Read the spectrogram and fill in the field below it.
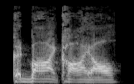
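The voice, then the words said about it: Imitates another person's voice. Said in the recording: “a good impression of Ken ... It's a terrible impression.”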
